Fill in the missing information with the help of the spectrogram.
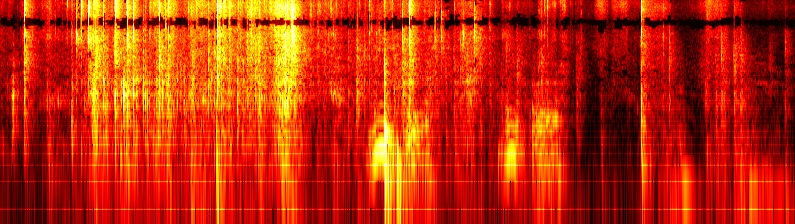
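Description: Clear plastic bag of rough stones crinkling as it is handled and opened, with scattered small clicks. Two short whine-like vocal sounds, rising and falling in pitch, come about four and five seconds in.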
